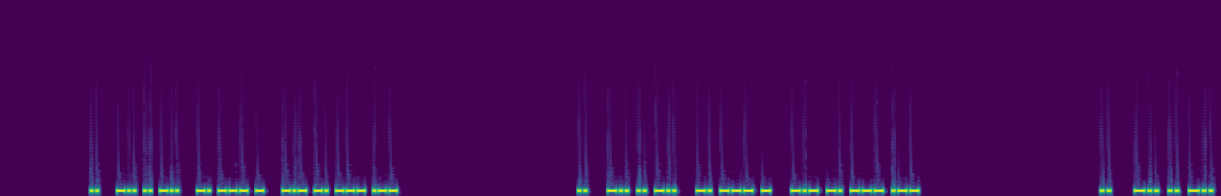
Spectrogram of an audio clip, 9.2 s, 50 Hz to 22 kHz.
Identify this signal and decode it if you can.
Morse code, heard as a keyed tone, about 56 wpm, 700 Hz. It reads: I DID NOT KNOW I DID NOT KNOW I DID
